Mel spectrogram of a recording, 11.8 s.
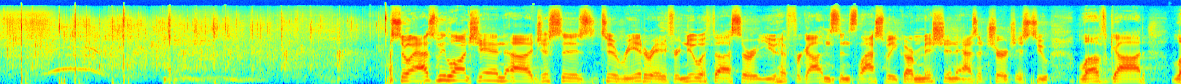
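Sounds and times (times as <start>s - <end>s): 
crowd clapping: 0.0s - 4.2s
person whooping: 0.3s - 2.7s
speech: 3.9s - 11.8s.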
